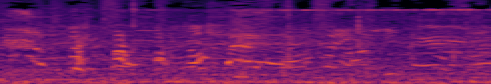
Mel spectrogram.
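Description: Overlapping voices of a group of women chattering at once, over a steady low rumble.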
